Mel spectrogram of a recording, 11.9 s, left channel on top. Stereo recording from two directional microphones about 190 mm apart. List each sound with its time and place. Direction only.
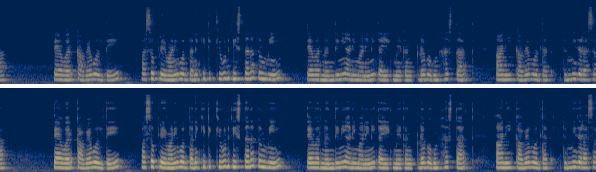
1.0 s speech: 30° right (ahead or behind)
